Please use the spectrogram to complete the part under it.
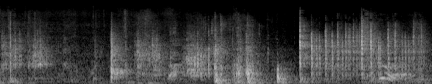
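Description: A d20 die rolls on a table during a tabletop role-playing game, making many rapid clicks and rattles. The clatter keeps going in uneven bursts for several seconds.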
